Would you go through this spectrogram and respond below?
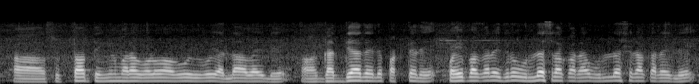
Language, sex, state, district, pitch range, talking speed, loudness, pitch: Kannada, male, Karnataka, Mysore, 145-170 Hz, 170 wpm, -18 LUFS, 160 Hz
